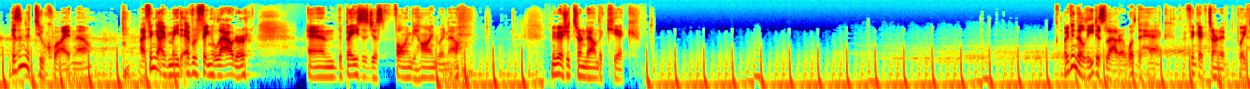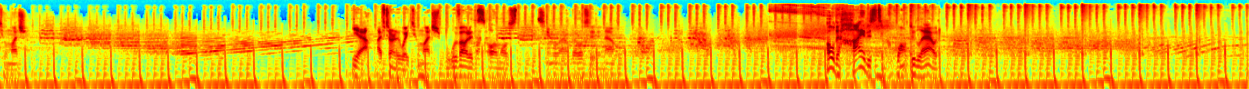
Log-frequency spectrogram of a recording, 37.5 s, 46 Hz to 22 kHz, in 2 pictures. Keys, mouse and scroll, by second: 1.8-2.3 scroll up 2, 2.5 space, 5.2 scroll down 2, 6.4 space, 7.6-8.0 scroll up 2, 8.0 space, 8.9 click, 9.6 space, 11.8-12.7 scroll down 4, 17.4 click, 18.5-21.4 drag, 22.1 click, 22.5 click, 23.9 click, 25.7 click, 27.2 ctrl+scroll up 2, 30.1-30.4 scroll up 2, 30.8 scroll down 2, 32.0 scroll up 2, 33.2 click, 34.5-36.0 drag, 36.4 click.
